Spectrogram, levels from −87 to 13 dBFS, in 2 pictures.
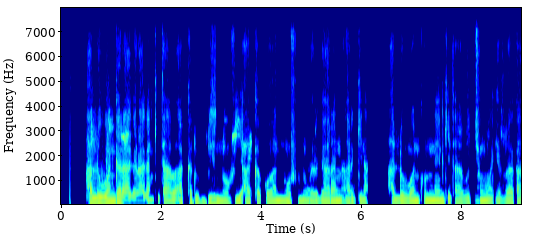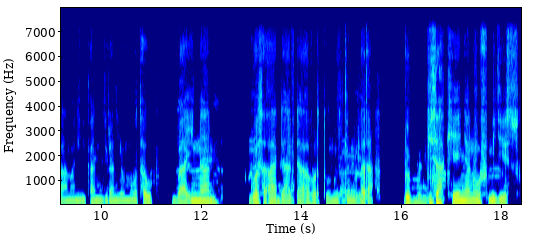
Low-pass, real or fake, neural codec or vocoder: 7.2 kHz; real; none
